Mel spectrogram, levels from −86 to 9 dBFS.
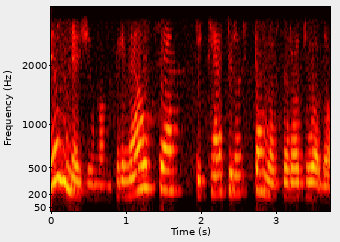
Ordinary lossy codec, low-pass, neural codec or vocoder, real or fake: Opus, 64 kbps; 3.6 kHz; none; real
